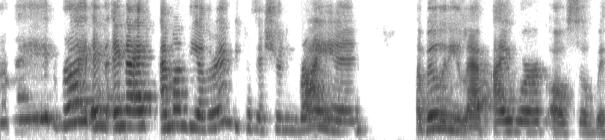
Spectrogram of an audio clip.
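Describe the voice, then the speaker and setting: A woman speaks with a Spanish accent. She goes at a fairly quick pace. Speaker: occupational therapist. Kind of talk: podcast interview.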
